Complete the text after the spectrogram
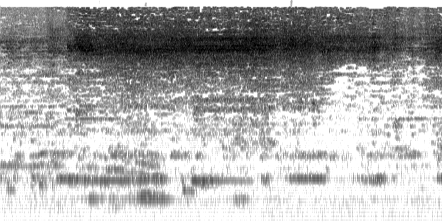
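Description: Hydraulics hiss loudly as an excavator arm swings and digs.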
